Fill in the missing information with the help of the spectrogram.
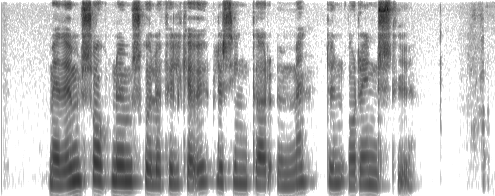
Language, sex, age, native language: Icelandic, female, 30-39, Icelandic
